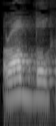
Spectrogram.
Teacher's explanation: ربک، را کو مرزبر ہے، را کو اپنے موٹا کر کے پڑھنا ہے اور کاف کو باریک کر کے پڑھنا ہے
